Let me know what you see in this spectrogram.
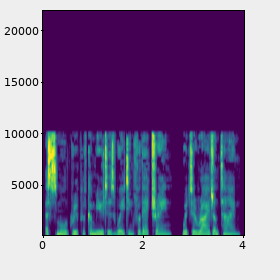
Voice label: en gb a small group of commuters waiting for their train which arrived on time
